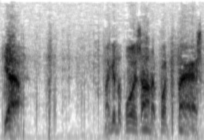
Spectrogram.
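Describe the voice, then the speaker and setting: An actor playing a tough, domineering gangster boss who talks curtly in gangster slang in an old-time radio crime drama. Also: male voice, fairly low pitch, unhurried, noisy background, natural voice. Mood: commanding. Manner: curt, barking orders in gangster slang. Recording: dull, band-limited old radio recording.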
